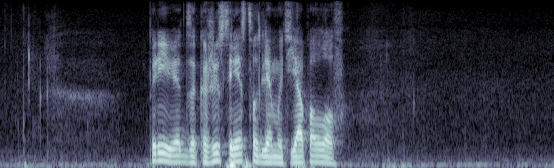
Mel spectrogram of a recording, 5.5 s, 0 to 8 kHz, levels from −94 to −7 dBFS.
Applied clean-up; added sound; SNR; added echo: none; none; none; none.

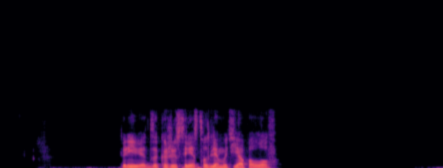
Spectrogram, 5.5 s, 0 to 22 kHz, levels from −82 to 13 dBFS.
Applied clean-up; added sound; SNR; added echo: neural mask model Resemble Enhance denoiser.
